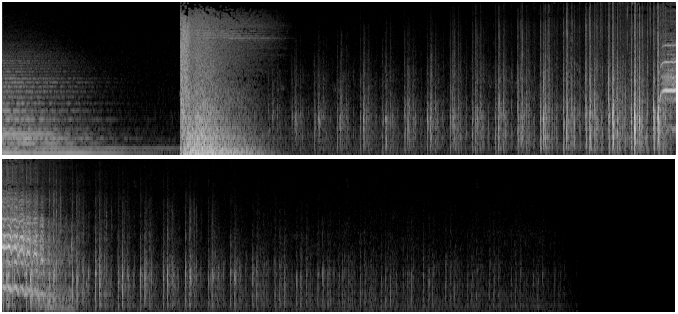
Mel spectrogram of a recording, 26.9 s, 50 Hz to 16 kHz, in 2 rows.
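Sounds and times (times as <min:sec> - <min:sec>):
horse hoofbeats clip-clop: 0:05.4 - 0:25.0
horse whinny: 0:13.1 - 0:15.0.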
